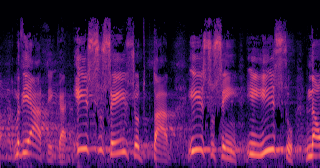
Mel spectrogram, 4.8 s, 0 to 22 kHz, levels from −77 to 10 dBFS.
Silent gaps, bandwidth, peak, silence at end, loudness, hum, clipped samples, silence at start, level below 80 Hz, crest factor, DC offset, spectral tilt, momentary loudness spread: none; 15.5 kHz; -4 dBFS; 0 s; -18 LUFS; none; under 0.1%; 0 s; -62 dBFS; 14 dB; under 0.1%; -2.5 dB/octave; 7 LU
